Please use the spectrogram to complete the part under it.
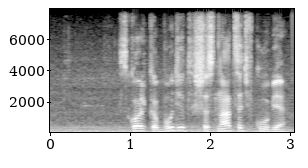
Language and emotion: Russian, neutral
